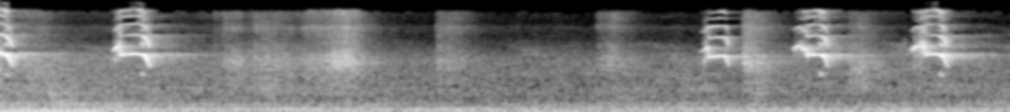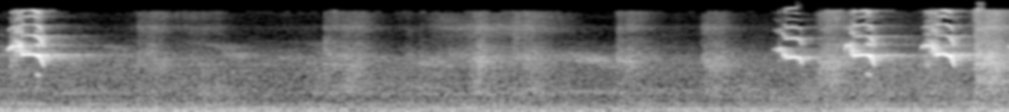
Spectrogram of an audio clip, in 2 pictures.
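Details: Young chickens give scattered high, falling peeps in small clusters separated by quiet gaps, with soft shuffling noise in the background.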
